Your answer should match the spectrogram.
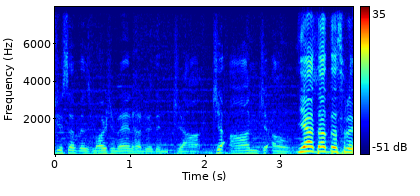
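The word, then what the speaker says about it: J'onn J'onzz: Right, but it's pronounced like John Jones.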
